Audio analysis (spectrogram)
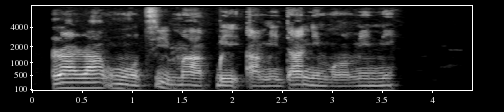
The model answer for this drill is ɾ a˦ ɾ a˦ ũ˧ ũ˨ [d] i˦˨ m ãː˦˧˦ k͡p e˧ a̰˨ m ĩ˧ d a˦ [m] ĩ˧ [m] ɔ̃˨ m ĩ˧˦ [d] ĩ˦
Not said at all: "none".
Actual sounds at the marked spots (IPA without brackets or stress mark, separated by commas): t, n, m, n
